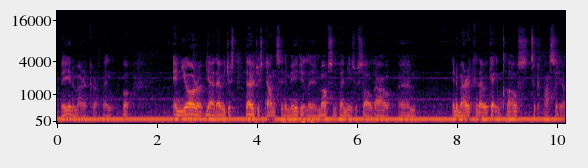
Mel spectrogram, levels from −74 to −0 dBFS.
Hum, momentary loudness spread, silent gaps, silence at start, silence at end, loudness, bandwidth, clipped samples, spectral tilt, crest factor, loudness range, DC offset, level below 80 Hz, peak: none; 7 LU; none; 0 s; 0 s; -29 LUFS; 14 kHz; under 0.1%; -6.5 dB/octave; 18 dB; 3 LU; under 0.1%; -46 dBFS; -10 dBFS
